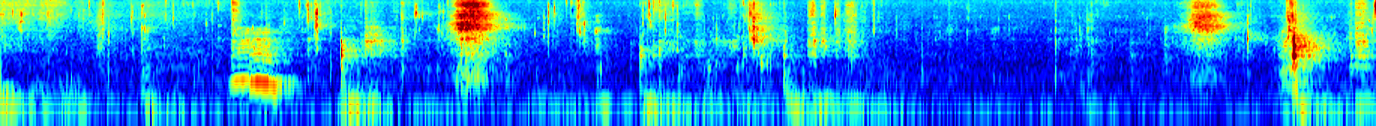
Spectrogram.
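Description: Chewing and biting of nigiri sushi, with scattered small clicks and a brief hummed 'mm' about a second and a half in. There is a sharp click, the loudest sound, near the end.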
